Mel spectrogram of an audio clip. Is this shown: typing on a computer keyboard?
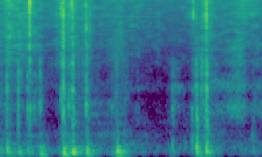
yes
